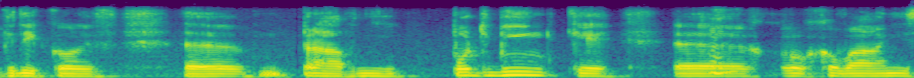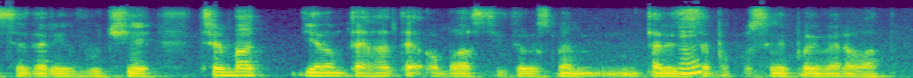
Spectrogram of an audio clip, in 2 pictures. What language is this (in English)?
Czech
